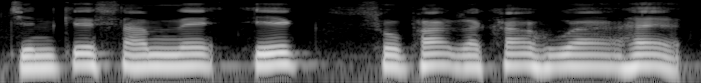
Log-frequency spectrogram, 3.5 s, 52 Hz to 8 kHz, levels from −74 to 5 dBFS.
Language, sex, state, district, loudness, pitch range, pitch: Hindi, male, Bihar, Patna, -14 LUFS, 140-155 Hz, 145 Hz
